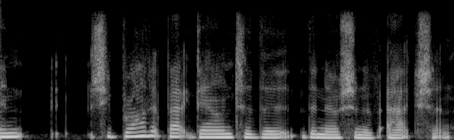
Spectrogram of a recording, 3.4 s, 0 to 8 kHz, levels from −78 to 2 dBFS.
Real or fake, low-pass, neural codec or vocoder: real; 7.2 kHz; none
